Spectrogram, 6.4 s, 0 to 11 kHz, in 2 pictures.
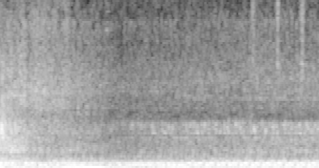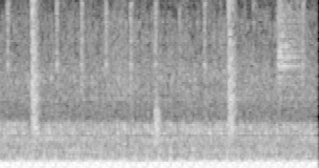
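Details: Cold start of a Chevrolet Camaro ZL1 whose blown engine is being revived with an LSA from a burnt Cadillac CTS-V, after a transmission oil change and clutch bleed. Deep, heavy, even idle rumble with no knocks or misses. Smoke suspected from oil in the cats.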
